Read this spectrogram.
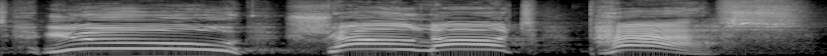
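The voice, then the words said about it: Imitates a wizard's commanding voice. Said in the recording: “pretty good impersonation”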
